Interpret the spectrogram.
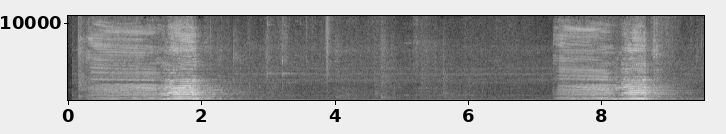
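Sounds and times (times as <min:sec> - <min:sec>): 
cow mooing: 0:00.3 - 0:02.6, 0:07.3 - 0:09.4.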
